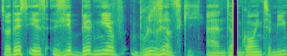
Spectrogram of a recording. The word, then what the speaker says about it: Zbigniew Brzezinski: little audios here to you of how you pronounce this correctly. Zbigniew Brzezinski. Sorry if that was a bit loud. Zbigniew Brzezinski.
